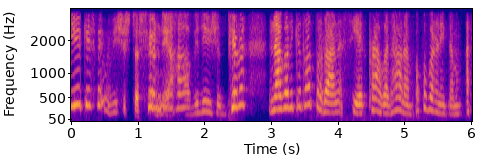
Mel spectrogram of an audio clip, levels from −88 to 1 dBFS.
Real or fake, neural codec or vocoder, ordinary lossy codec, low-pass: fake; codec, 16 kHz in and 24 kHz out, 0.4 kbps, LongCat-Audio-Codec, fine tuned four codebook decoder; none; 3.6 kHz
